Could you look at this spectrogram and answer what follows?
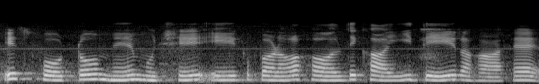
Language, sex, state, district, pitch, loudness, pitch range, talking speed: Hindi, female, Madhya Pradesh, Katni, 205 Hz, -16 LUFS, 195-220 Hz, 120 wpm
